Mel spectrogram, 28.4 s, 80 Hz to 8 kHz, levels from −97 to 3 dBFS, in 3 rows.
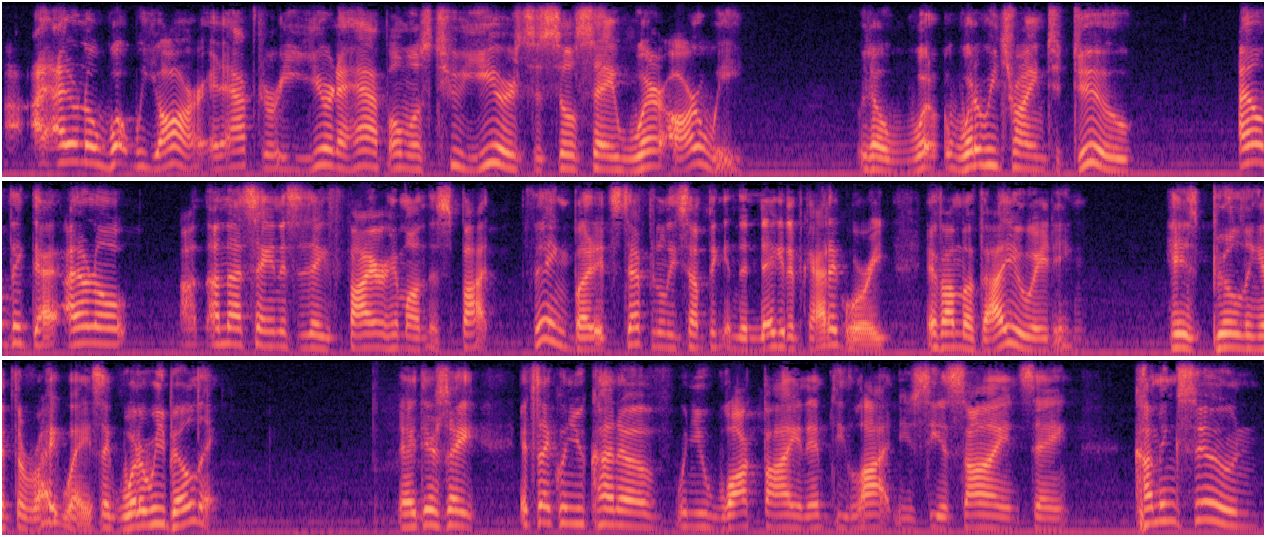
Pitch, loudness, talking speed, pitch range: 175 Hz, -21 LUFS, 205 wpm, 145-205 Hz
